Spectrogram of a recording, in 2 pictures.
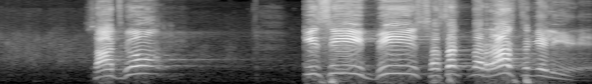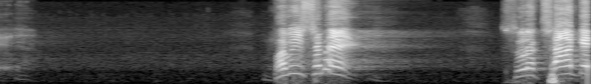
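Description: An elderly man speaks slowly and forcefully into a microphone, heard through loudspeakers in a large hall, with pauses between phrases.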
